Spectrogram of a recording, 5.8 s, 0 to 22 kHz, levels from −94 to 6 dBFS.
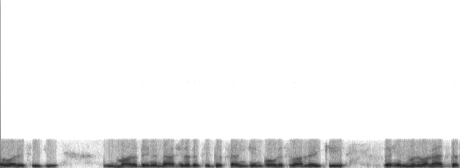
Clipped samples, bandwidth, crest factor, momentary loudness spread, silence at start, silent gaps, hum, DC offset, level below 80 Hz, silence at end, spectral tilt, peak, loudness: under 0.1%; 3.8 kHz; 14 dB; 6 LU; 0 s; none; none; under 0.1%; -58 dBFS; 0.05 s; -12 dB/octave; 0 dBFS; -15 LUFS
